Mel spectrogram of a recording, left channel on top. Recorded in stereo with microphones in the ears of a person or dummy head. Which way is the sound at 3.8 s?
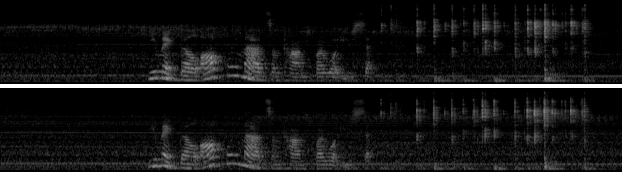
45° right (ahead or behind).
